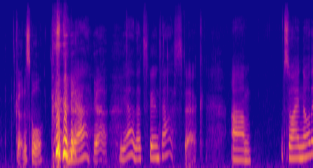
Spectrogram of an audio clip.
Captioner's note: laugh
